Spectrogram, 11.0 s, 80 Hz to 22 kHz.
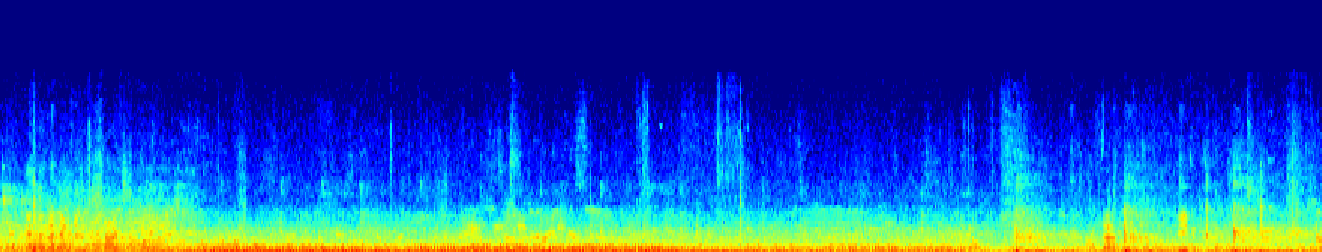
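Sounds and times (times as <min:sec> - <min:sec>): vehicle engine humming: 0:00.0 - 0:11.0
voices: 0:00.0 - 0:11.0.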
